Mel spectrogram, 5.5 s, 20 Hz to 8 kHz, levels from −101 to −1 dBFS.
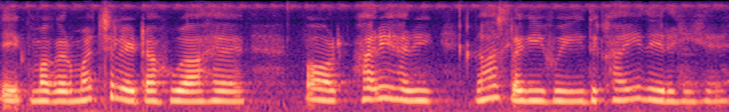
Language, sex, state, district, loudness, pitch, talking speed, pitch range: Hindi, female, Jharkhand, Jamtara, -16 LUFS, 230 Hz, 165 wpm, 225-245 Hz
